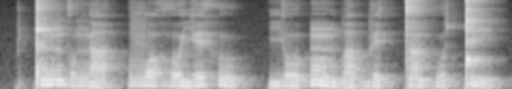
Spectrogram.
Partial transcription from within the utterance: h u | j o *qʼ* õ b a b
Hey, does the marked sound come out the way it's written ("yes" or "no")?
no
